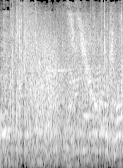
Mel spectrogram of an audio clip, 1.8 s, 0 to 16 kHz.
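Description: Stadium crowd at a 2022 Japan Series baseball victory celebration claps together, a dense, continuous roar of hands and crowd noise with a voice faintly over it.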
